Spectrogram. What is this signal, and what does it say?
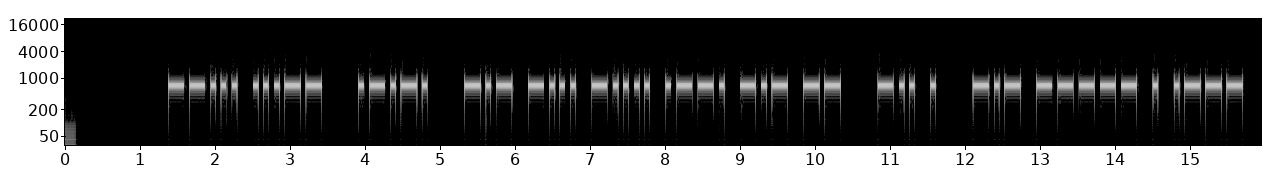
Morse code, heard as a keyed tone, about 17 wpm, 700 Hz. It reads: 73 <AR> KB6PKM DE K0EJ
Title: Practice QSO - Exchange 4 - Ending - 17wpm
